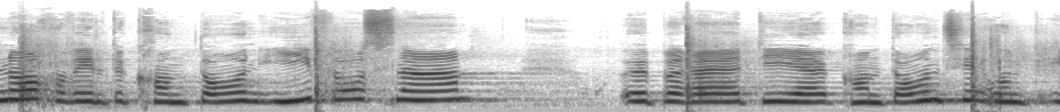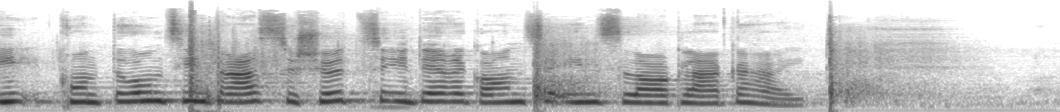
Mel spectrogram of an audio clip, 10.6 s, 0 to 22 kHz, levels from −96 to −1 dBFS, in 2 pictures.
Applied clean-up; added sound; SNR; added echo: none; Explosion; 16 dB; none.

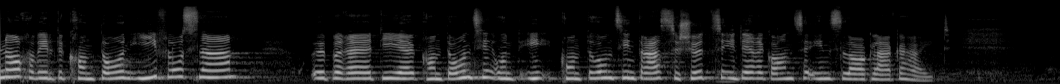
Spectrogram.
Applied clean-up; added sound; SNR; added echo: none; none; none; none.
